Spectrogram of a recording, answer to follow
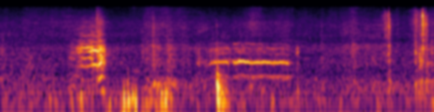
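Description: A chicken squawking in distress as it is handled for slaughter. There is a short wavering squawk about a second in, then a longer, steady call lasting most of a second near the middle, with a knock just before it.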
